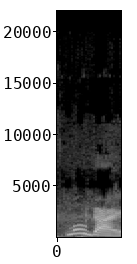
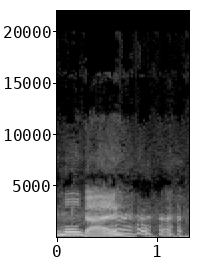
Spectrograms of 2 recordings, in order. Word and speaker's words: Milngavie: How we just learned how to pronounce Mulgai. Mulgai.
